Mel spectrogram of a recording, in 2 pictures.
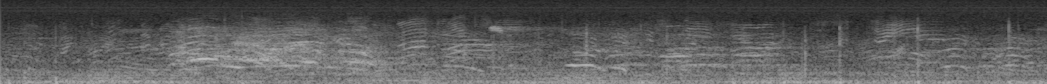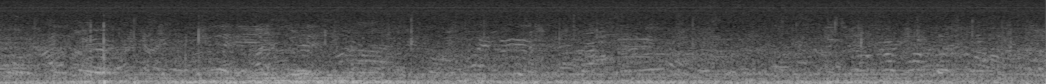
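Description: A crowd of spectators chatters and cheers outdoors at a distance.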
